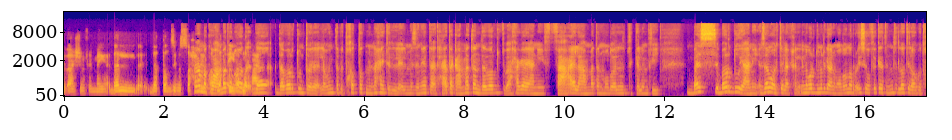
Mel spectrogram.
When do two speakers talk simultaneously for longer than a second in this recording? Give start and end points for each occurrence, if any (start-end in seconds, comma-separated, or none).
2.6-4.0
